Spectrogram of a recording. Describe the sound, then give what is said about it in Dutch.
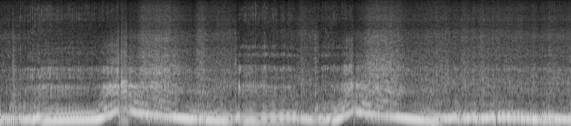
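The powerful engine of a race car made road-legal revs hard several times, its pitch sweeping up and dropping back between bursts, loud with a raspy mechanical edge and no voices. “En die raceauto's dan eigenlijk weer een stukje geschikt maken voor de openbare weg.”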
